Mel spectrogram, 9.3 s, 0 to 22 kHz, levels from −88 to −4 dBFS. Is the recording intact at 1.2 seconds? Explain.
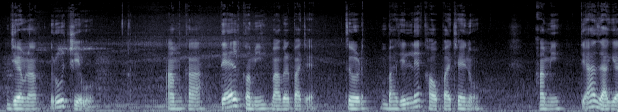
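Yes, the speech at 1.2 seconds plays through intact, with no dropout, click, distortion or other fault at that moment.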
